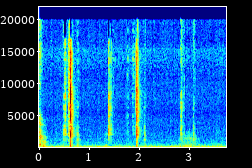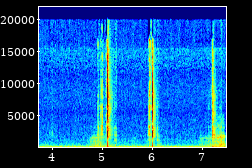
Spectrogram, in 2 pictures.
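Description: Scissors trimming overly long pieces unevenly, giving six or so sharp, crisp snips spaced irregularly over a quiet background, close and clear with no talking.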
